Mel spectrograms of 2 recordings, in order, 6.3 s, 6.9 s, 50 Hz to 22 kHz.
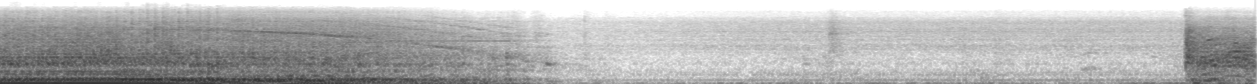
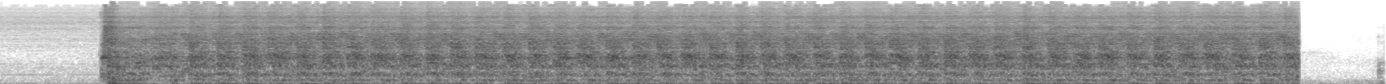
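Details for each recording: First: Porsche 944 with 1.8T engine swap, first start on temporary wiring and fuel pump hookup; loud raw open-pipe roar holds about three to five seconds then dies; freshly swapped engine fires and runs on first start. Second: Porsche 944 with 1.8T engine swap, after first brief five-second run; starter cranks steadily about four turns a second for six seconds without catching; no spark and no injector activity, crank no-start.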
